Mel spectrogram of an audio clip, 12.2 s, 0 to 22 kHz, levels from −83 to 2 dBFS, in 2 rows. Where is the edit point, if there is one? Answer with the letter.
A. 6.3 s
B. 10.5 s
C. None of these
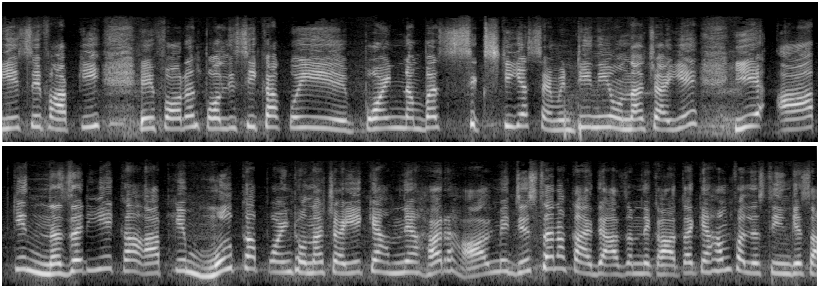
C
